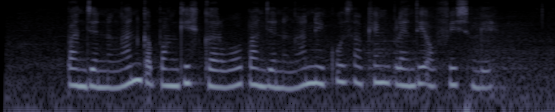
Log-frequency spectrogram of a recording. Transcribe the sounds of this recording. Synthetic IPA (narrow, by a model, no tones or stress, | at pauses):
paɲd͡ʒənəŋankəpaŋɡɪhɡ̥a̤rwɔpaɲd͡ʒənəŋanikusakɪŋplɛnt̪iɔfɪsŋɡɪh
